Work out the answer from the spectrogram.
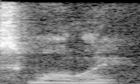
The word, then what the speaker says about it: Smalley: tight more than Marvin my last name is small way yes MA ello ey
